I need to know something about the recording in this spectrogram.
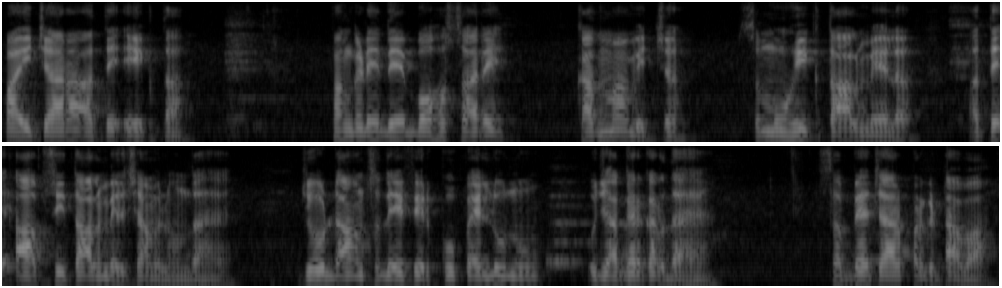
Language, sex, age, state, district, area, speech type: Punjabi, male, 30-45, Punjab, Mansa, rural, spontaneous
